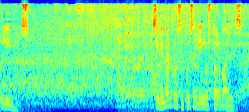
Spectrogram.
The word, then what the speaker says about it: Linux: eso se pronuncia Linux Bueno yo Linux lo pronuncio Linux sin embargo si fese Linux no hayuda de que lo pronunciaría este de los Estados Unidos lo más seguro es que lo pronunciaría Linux pero a linus thoral le importa un bledo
